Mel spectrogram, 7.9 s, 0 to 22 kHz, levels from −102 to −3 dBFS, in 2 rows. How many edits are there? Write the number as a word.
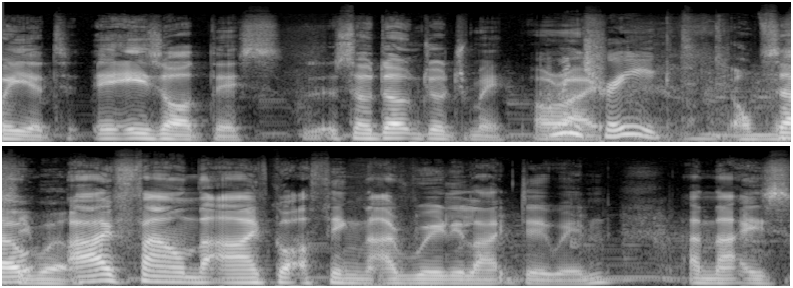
zero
